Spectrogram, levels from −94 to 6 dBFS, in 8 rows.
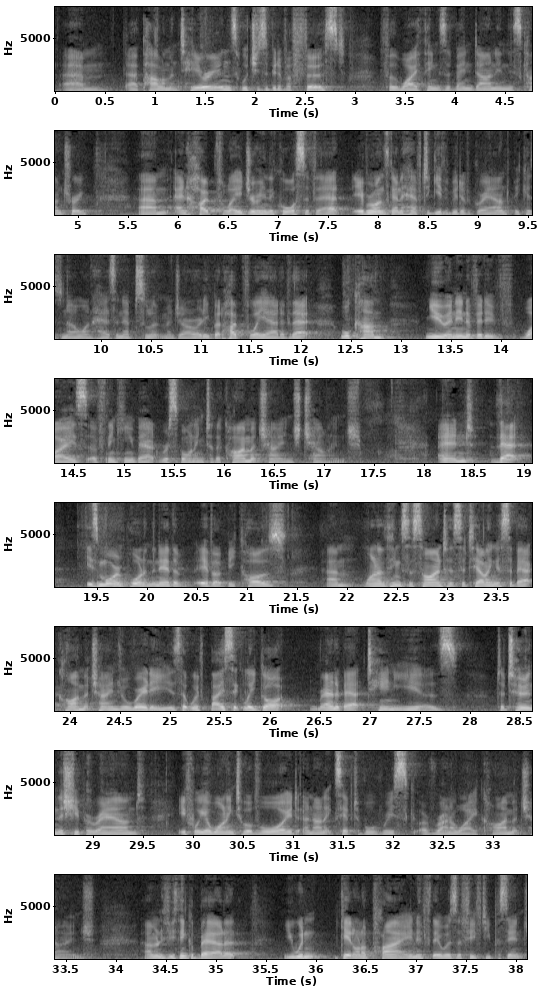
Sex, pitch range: male, 105-120 Hz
